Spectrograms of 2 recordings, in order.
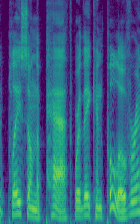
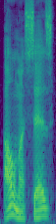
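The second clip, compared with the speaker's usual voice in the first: usual speaking voice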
